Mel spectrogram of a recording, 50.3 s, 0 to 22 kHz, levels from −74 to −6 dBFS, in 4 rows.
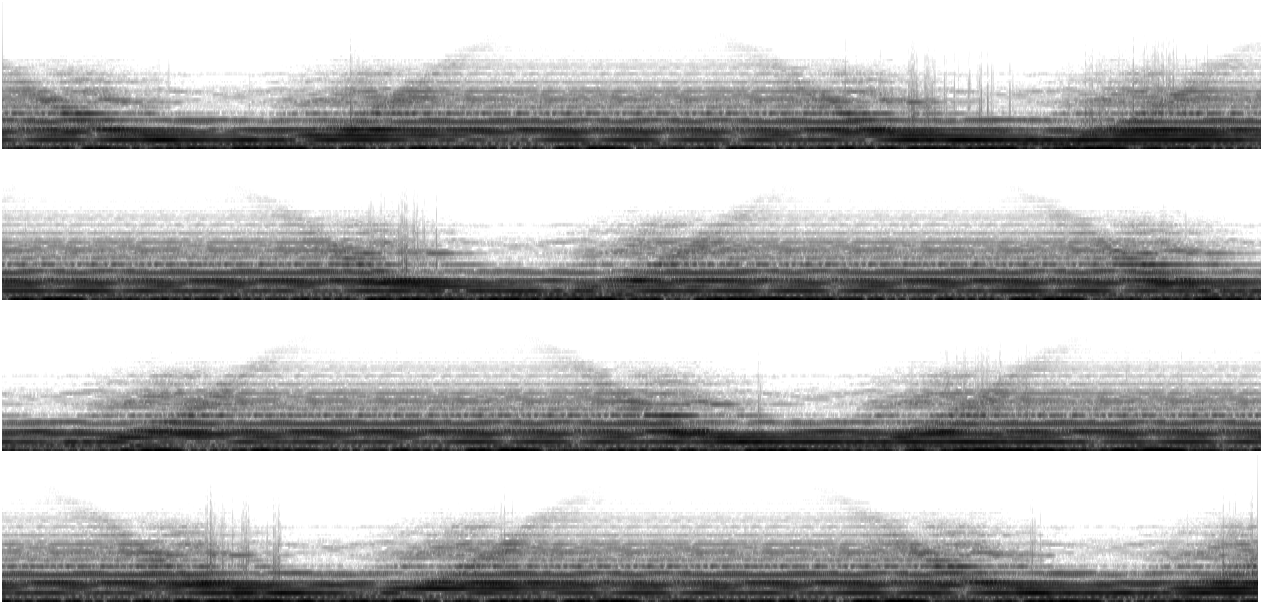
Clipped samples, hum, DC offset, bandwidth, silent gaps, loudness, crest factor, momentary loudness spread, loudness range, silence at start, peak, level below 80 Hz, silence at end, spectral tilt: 0.1%; none; 2%; 3.7 kHz; none; -13 LUFS; 10 dB; 6 LU; 4 LU; 0 s; 0 dBFS; -12 dBFS; 0 s; -10.5 dB/octave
